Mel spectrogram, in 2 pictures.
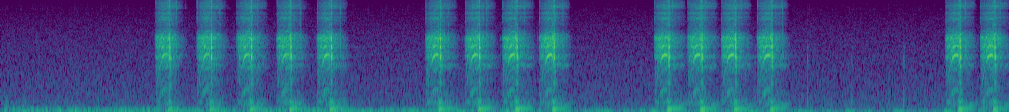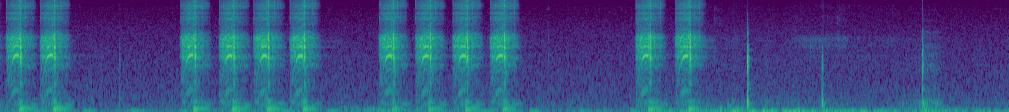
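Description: Airsoft rifle fired in quick semi-automatic strings: seven strings of two to five shots at about five shots a second, each shot a sharp mechanical crack, with short pauses between strings and a few lighter clicks near the end.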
